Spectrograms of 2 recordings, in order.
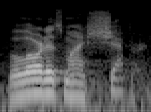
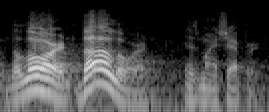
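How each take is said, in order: First: The word "shepherd" is stressed. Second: The word "The" is stressed.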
